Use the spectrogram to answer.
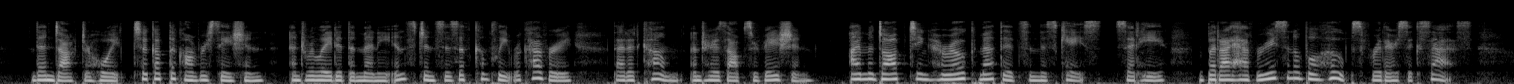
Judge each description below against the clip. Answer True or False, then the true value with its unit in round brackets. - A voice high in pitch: True (195 Hz)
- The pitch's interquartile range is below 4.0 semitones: False (4.3 semitones)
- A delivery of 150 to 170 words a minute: True (155 wpm)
